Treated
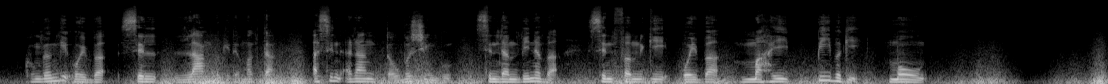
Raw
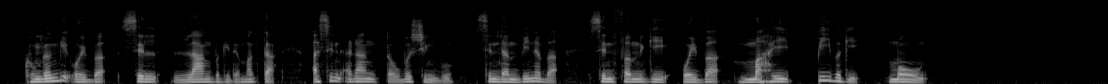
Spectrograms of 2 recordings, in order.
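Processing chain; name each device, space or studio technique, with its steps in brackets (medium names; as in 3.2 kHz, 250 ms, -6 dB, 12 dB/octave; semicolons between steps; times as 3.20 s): smartphone video outdoors (wind noise 150 Hz -34 dBFS; level rider gain up to 12.5 dB; trim -2.5 dB; AAC 64 kbps 48 kHz)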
